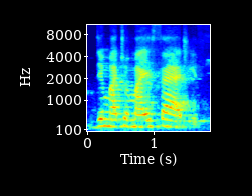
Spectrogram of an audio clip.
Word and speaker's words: dermatomyositis: Oh, Dermatomyositis. okay. Yeah. Right, we have Saladin and then Kate. Miss, they're pronounced like the spelling very well.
